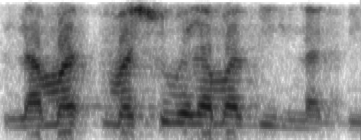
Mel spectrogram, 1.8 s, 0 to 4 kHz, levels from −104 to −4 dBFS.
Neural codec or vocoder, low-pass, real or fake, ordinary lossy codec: none; 3.6 kHz; real; AAC, 24 kbps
